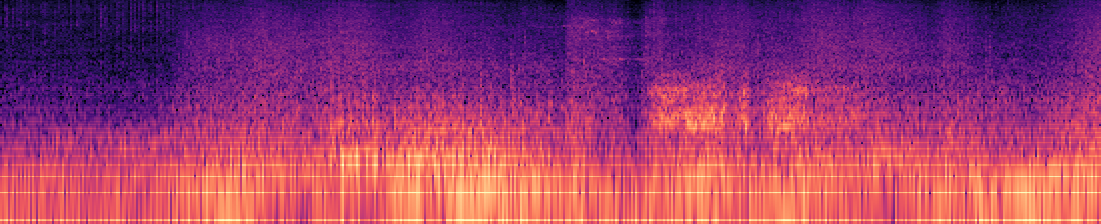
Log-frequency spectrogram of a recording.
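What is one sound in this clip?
A buggy engine revs and rumbles steadily.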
